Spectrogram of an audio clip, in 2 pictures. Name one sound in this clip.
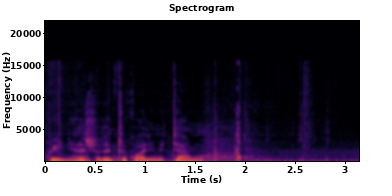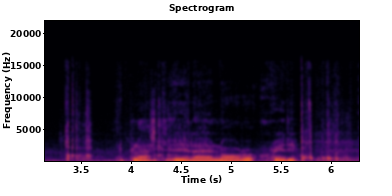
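A plastic lid snaps off a small cup.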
